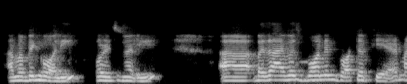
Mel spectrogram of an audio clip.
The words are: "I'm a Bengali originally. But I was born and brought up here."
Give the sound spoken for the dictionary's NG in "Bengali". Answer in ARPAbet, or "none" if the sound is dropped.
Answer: none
